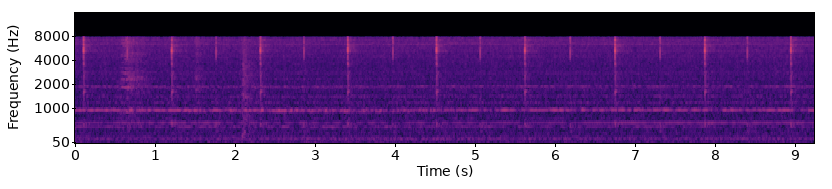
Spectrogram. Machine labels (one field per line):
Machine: valve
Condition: normal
